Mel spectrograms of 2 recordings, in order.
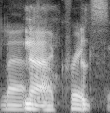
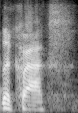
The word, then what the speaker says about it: La Croix: That's an American pronunciation because it's a French word. So it's La Croix.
